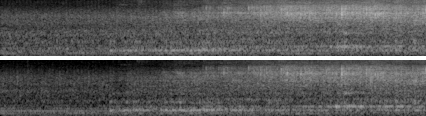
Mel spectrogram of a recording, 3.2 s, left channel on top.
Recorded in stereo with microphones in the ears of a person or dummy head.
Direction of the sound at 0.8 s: 5° right (ahead or behind).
